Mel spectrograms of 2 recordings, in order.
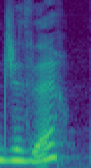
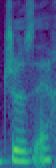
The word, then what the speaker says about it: Djoser: La plus ancienne pyramide en pierre a été construite à Saqqara vers 2800 avant Jésus-Christ pour le pharaon Djoser, ou Djoser selon les prononciations, conçue par l'architecte Imhotep, dont on a déjà parlé.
